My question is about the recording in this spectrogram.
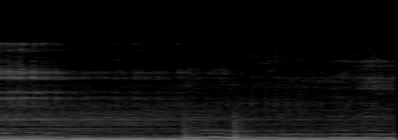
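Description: Live band playing a quiet passage: a long held low bass note under a wavering melody line, with two drum strokes close together a little after halfway.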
